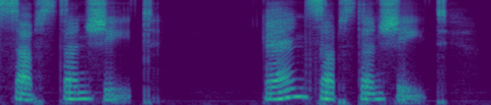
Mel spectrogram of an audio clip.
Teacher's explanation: The second syllable is the stressed syllable, stun.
